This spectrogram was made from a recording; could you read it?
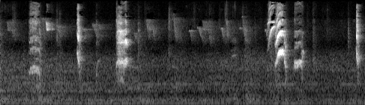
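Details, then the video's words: Male pet cockatiel kept at home, singing natural songs and mimicking sounds such as wolf-whistles (fiu-fiu), clicks and other birds; short separate chirps and whistled notes spread over six seconds, a louder double burst near the end, faint steady hum behind. "CALOPSITA MACHO CANTANDO CANTOS NATURAIS, FIU-FIU, ESTALINHOS ENTRE OUTROS"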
